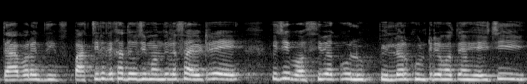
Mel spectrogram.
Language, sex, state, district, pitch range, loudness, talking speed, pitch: Odia, male, Odisha, Malkangiri, 225-245 Hz, -13 LUFS, 135 wpm, 230 Hz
